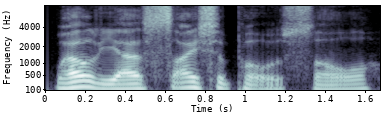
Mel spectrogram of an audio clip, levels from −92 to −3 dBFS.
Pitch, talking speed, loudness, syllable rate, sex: 125 Hz, 180 wpm, -18 LUFS, 4.5 syllables/s, male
